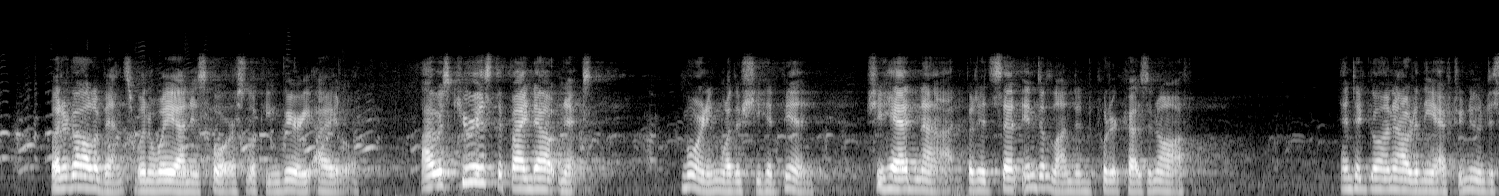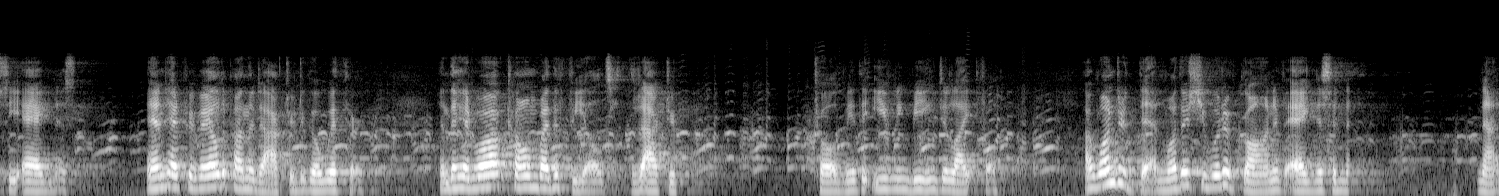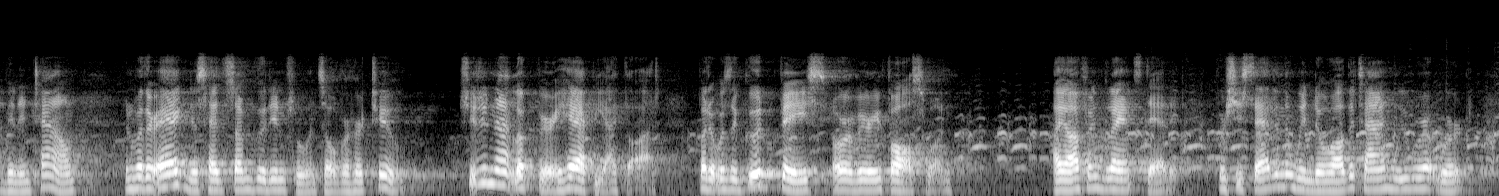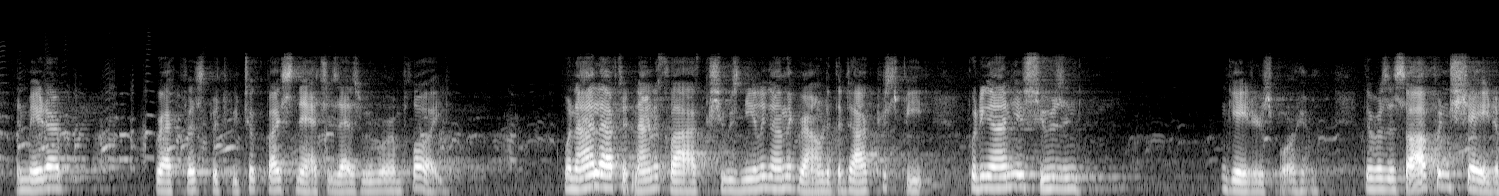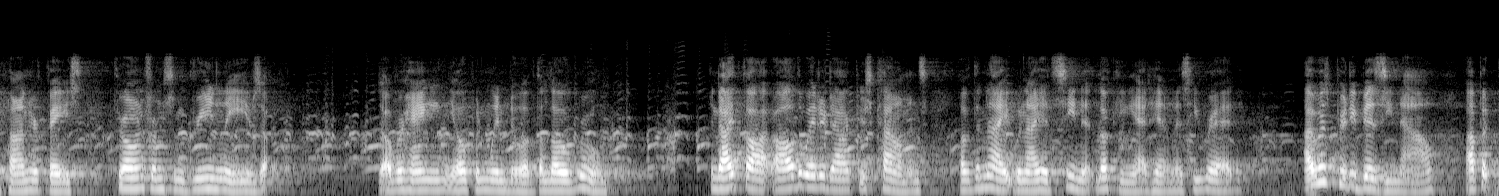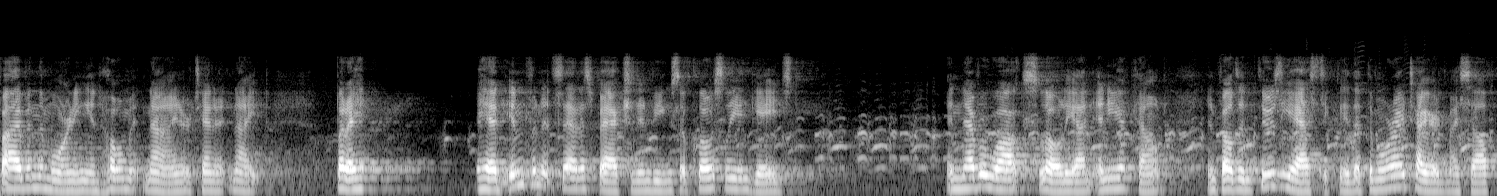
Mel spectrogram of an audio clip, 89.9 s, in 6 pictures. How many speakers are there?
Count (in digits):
1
